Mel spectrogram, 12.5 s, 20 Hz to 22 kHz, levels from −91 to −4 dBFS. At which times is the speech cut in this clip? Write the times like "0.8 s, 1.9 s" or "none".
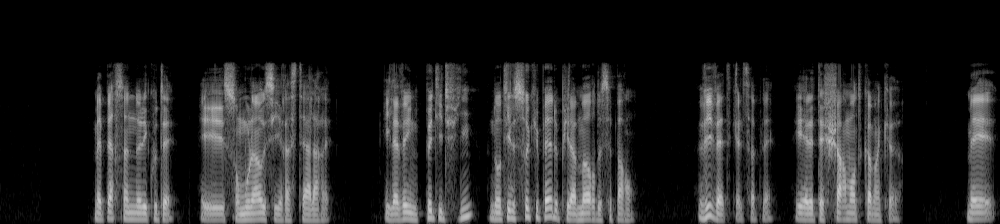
4.6 s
